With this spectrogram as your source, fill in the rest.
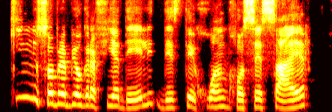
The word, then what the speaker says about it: Saer: O autor desta obra é Juan José Saer, ou como dizem os santafesinos, Saer.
